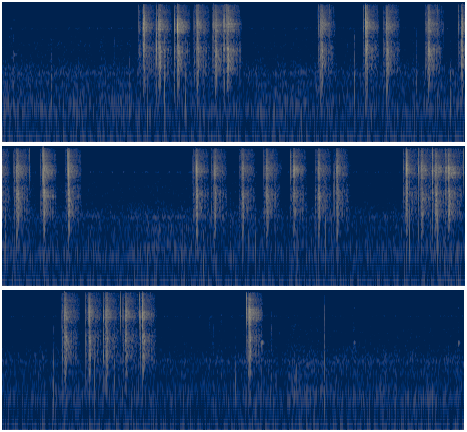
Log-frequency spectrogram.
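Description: Key taps from typing on a smartphone's on-screen keyboard: quick bursts of sharp clicks, several taps at a time, with short pauses between bursts and a single tap near the end.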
